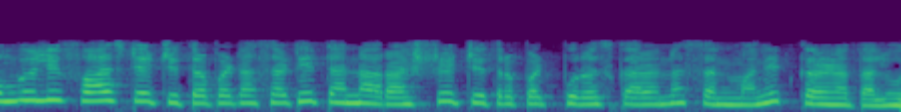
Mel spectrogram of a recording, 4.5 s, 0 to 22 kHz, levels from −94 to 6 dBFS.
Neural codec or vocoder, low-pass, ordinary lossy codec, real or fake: vocoder, 22.05 kHz, 80 mel bands, Vocos; 5.4 kHz; none; fake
